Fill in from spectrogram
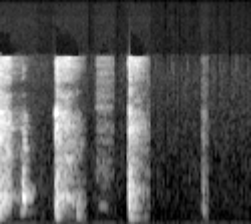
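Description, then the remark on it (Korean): A person coughs several times in quick succession, harsh bursts with short gaps, then a fainter final cough trailing off. No speech. “아, 기침 그만해.”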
